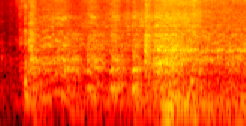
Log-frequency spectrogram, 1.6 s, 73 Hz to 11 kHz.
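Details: 2000 Ford 7.3L Power Stroke diesel, batteries good, hard to start on the first start after sitting a day or two, key cycled after glow plugs: short labored crank, then it catches and settles into idle; the cause proved to be a failing starter, and a new one fixed it.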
